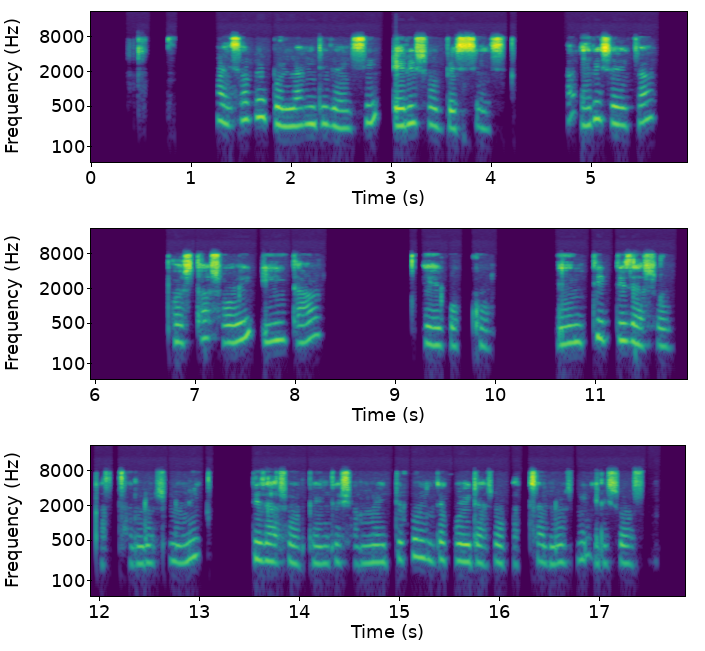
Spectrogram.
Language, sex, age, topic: Gamo, female, 18-24, government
